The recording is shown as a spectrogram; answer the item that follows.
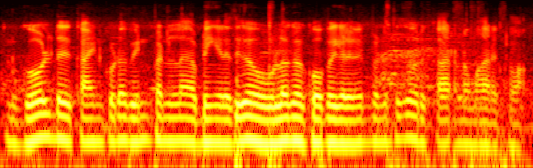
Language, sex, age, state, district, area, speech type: Tamil, male, 30-45, Tamil Nadu, Mayiladuthurai, urban, spontaneous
